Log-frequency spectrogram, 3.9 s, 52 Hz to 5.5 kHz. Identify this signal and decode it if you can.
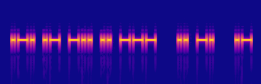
Morse code, heard as a keyed tone, about 25 wpm, 600 Hz. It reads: RADIO IN A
